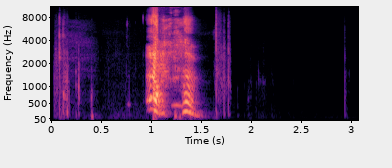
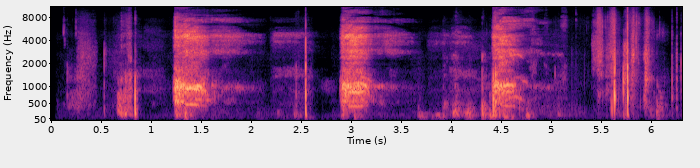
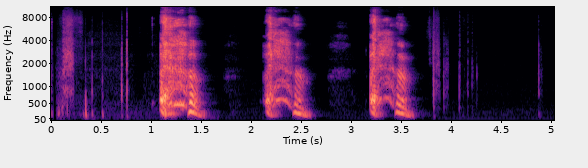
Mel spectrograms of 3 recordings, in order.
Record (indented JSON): {
  "cough_length": "3.1 s",
  "cough_amplitude": 32768,
  "cough_signal_mean_std_ratio": 0.25,
  "exhalation_length": "6.3 s",
  "exhalation_amplitude": 32768,
  "exhalation_signal_mean_std_ratio": 0.39,
  "three_cough_length": "5.0 s",
  "three_cough_amplitude": 32721,
  "three_cough_signal_mean_std_ratio": 0.35,
  "survey_phase": "beta (2021-08-13 to 2022-03-07)",
  "age": "45-64",
  "gender": "Male",
  "wearing_mask": "No",
  "symptom_none": true,
  "smoker_status": "Never smoked",
  "respiratory_condition_asthma": false,
  "respiratory_condition_other": false,
  "recruitment_source": "REACT",
  "submission_delay": "1 day",
  "covid_test_result": "Negative",
  "covid_test_method": "RT-qPCR",
  "influenza_a_test_result": "Negative",
  "influenza_b_test_result": "Negative"
}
